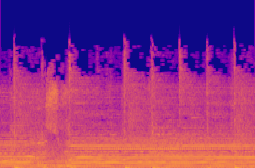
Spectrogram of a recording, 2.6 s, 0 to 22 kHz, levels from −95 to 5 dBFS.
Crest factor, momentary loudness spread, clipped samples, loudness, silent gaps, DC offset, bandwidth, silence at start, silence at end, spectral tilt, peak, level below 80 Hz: 12 dB; 1 LU; under 0.1%; -17 LUFS; none; under 0.1%; 18 kHz; 0 s; 0 s; -3 dB/octave; -6 dBFS; -38 dBFS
